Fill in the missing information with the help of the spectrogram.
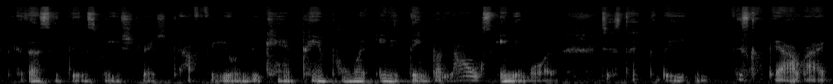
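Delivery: hushed whisper. Real, not acted. Whispers the reading.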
